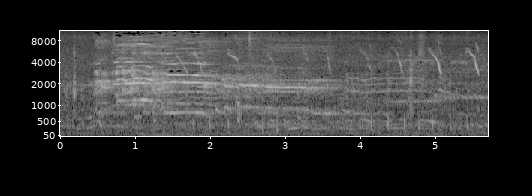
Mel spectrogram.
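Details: Roosters, young cockerels, hens and chicks at the livestock area of Parque da Água Branca, São Paulo, Brazil: a steady chorus of low clucking under a long drawn call, with thin high chick peeps scattered throughout.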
